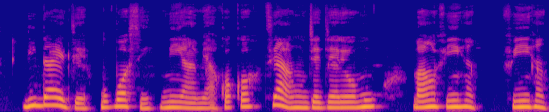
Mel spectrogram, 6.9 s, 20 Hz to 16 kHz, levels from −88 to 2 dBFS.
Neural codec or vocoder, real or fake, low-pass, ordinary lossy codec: none; real; 14.4 kHz; MP3, 96 kbps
